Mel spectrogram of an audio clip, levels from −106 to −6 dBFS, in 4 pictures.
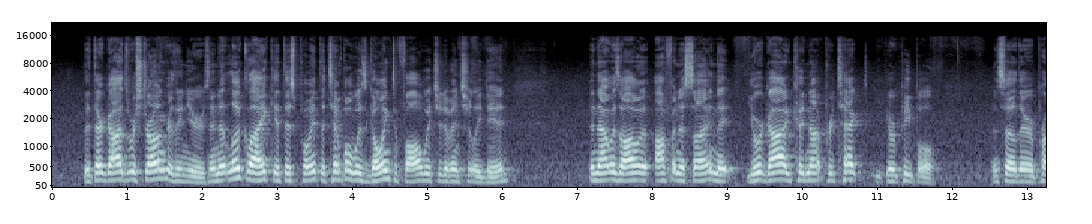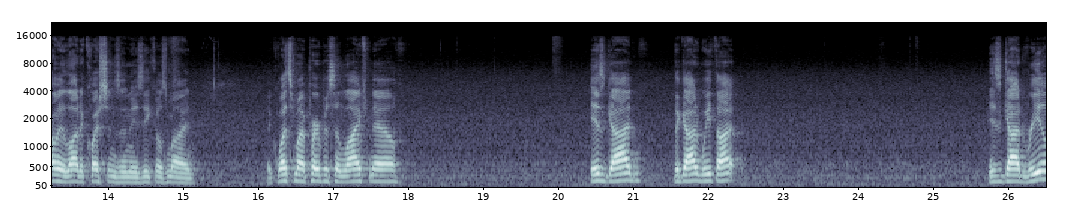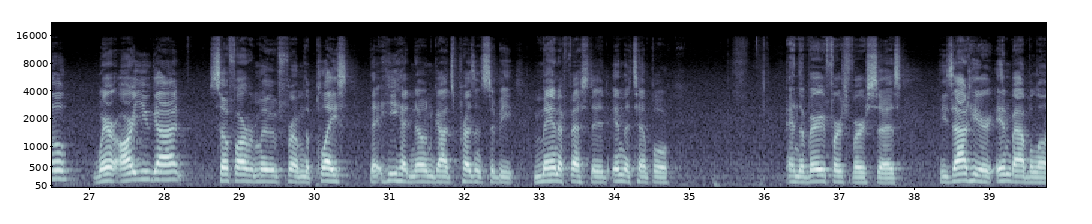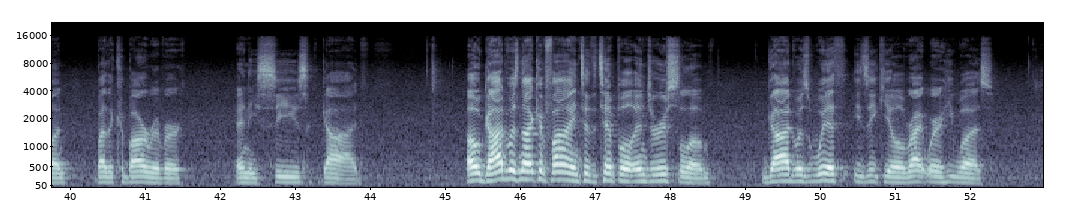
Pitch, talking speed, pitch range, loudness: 140 Hz, 145 wpm, 120-160 Hz, -21 LUFS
